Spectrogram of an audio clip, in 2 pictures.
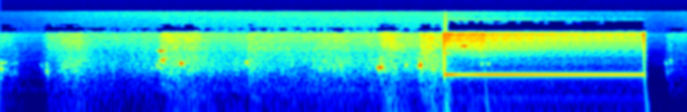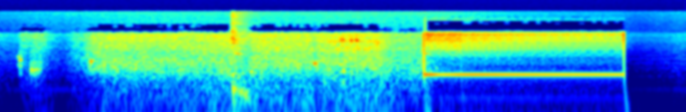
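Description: A French telephone ringback tone plays during an outgoing call: two steady single-pitch tones, each about a second and a half, separated by a long gap of hissy line noise, loud and with no talk over them.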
